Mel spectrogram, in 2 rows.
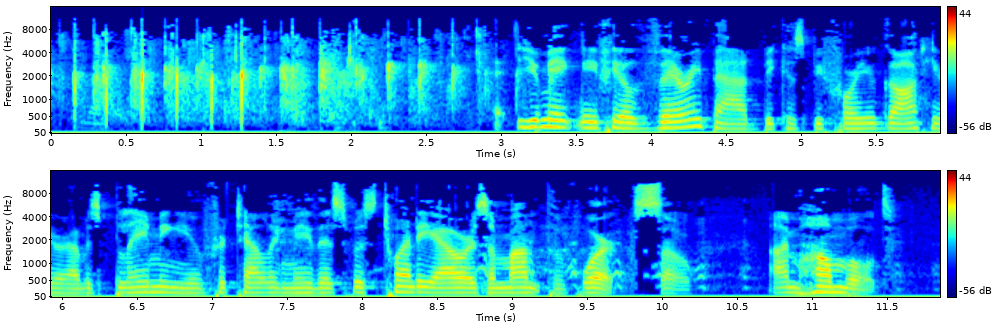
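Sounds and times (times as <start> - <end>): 
small audience applause: 0.0 - 3.0
speech: 3.1 - 11.6
laughter: 7.4 - 11.0.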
